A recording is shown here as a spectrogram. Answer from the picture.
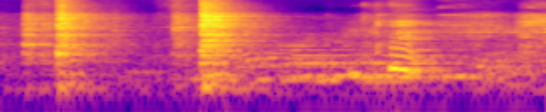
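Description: Metal wound-dressing instruments clinking against metal: two sharp clinks in the first second, then softer rattling.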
